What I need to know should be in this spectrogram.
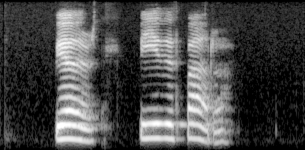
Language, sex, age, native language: Icelandic, female, 9, Icelandic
